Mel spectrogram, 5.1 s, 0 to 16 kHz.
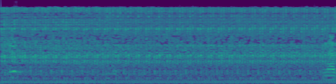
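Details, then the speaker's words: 2017 Mercedes E-Class W212 with 654 diesel engine, 153,000 on the clock, first start after rocker arm job fixing engine knocking noise: steady even diesel clatter at idle, smooth low rumble, no knock or tick; running healthy. "see it's running sweet now as you can see it's running very sweet now"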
